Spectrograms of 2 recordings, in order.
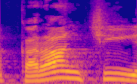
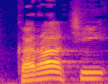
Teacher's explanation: ಒಂದು ಪ್ರದೇಶವನ್ನ ಕರಾಂಚಿ ಅಂತ ಕರೀತಾರೆ ಕರಾಂಚಿ ಅನುಸ್ವಾರ ಬರುತ್ತೆ ಕರಾಂಚಿ ಅಂತ ಆದರೆ ಬ್ರಿಟಿಷರಿಗೆ ಈ ಅನುಸ್ವಾರವನ್ನು ಉಚ್ಚಾರ ಮಾಡೋಕೆ ಬರೋದಿಲ್ಲ ಹಾಗಾಗಿ ಕರಾಂಚಿ ಅನ್ನೋ ಮೂಲ ಹೆಸರನ್ನ ಕರಾಚಿ ಅಂತ ಕರೆಯೋಕೆ ಶುರು ಮಾಡ್ತಾರೆ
